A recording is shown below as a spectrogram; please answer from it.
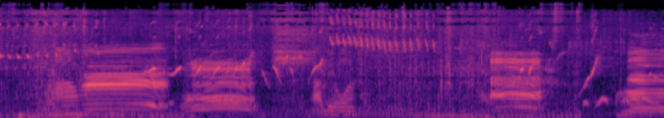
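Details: Cattle herded along a rural village road toward a truck and their pen. Rapid, overlapping moos of varied pitch, some rising then falling, follow one another closely. Chirping birds and low rumbling are heard between calls.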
